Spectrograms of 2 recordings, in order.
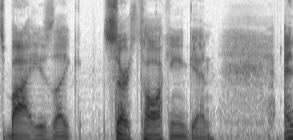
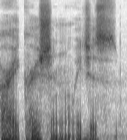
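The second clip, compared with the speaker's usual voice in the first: low hushed voice, nearly whispered; acting out a discreet word to a friend; hushed plea; 3 semitones lower, 6 dB quieter, faster than usual. Hushing friend in quiet car.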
